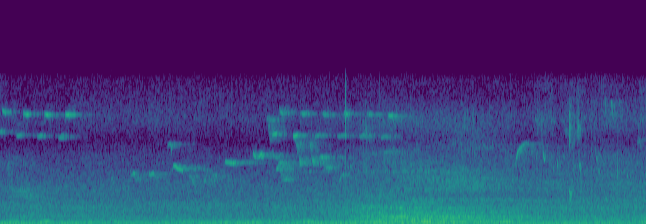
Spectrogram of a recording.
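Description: Several small songbirds chirping and singing in short high calls and trills. A steady low hum runs underneath.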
